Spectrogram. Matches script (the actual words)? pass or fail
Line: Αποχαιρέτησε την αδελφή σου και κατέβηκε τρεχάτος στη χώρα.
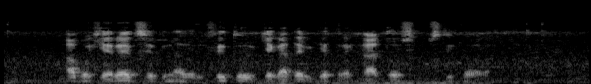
fail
